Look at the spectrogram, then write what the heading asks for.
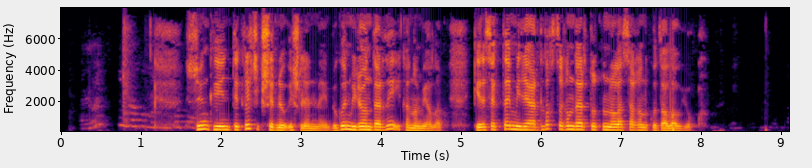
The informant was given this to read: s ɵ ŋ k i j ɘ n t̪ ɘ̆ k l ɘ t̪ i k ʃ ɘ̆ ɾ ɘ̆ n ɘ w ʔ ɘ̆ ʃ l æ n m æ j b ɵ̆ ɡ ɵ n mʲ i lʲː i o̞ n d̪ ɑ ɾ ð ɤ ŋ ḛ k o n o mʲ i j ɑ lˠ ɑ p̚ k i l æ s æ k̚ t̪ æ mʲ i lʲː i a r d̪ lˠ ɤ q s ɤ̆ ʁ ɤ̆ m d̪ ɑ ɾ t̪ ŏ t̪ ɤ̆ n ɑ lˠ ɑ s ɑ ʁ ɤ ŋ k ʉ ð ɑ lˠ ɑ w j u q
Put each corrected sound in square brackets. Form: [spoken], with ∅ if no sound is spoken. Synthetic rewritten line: s ɵ ŋ k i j ɘ n t̪ ɘ̆ k l ɘ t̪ i k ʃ ɘ̆ ɾ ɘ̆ n ɘ w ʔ ɘ̆ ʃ l æ n m æ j b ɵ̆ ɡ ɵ n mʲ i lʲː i o̞ n d̪ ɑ ɾ ð ɤ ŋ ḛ k o n o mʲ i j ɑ lˠ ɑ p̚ k i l æ s æ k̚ t̪ æ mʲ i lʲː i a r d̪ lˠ ɤ q s ɤ̆ ʁ ɤ̆ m d̪ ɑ ɾ t̪ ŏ t̪ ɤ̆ n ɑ lˠ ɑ s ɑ ʁ ɤ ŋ k ʉ ð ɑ lˠ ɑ w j u q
